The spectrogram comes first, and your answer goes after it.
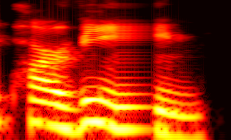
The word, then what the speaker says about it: Parveen: and it's called i i learned today that's perfectly parveen is how you say it and it's a kid's book it's it's uh geared towards girls who are around 12 to 16.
